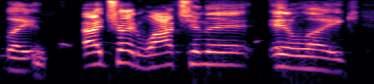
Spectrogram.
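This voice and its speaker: A man's voice: high-pitched, slow, heavy background noise. A man co-hosting a podcast in casual, opinionated banter, blunt and given to exaggerated comparisons and swearing. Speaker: podcast co-host.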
